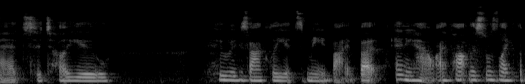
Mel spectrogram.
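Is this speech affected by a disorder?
No.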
